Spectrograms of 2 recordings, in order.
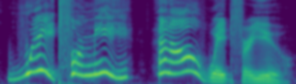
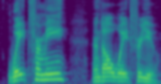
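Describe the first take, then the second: First: The voice moves beyond chest resonance, ranging higher. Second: The voice resonates low, all in the chest. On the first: "I'm going to expand that" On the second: "I'm saying that all in chest resonance right now"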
